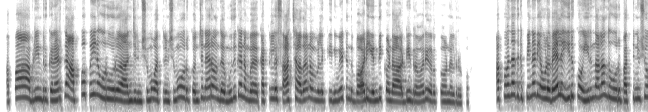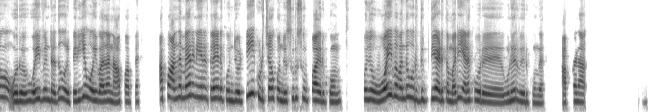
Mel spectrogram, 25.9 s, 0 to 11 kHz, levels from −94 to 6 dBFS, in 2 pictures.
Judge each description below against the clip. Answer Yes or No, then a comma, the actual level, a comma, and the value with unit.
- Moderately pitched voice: No, very high, 260 Hz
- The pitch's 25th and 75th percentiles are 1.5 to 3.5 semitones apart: No, average, 4.3 semitones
